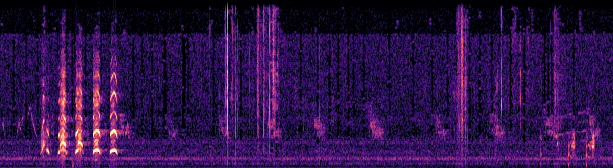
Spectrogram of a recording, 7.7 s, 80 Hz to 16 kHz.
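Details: Evening feeding at the Charlo osprey nest on July 9, 2019, around 6 pm MDT: a quick burst of four sharp, high whistled chirps early on, then near silence with a few faint clicks and a constant low hum.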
